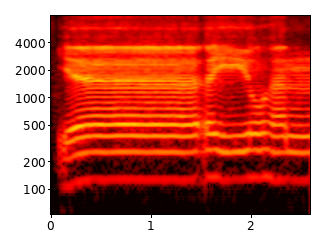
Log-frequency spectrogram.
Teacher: നൂൻ മുഷദ്ദദ 2 ഹറക്കത്തിൻ്റെ അളവിൽ മണിക്കേണ്ടതാണ്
